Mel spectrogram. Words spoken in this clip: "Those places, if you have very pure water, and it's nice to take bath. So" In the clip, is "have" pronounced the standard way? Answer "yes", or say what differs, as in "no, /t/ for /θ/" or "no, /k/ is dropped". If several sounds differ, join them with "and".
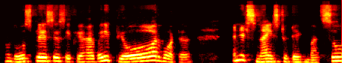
yes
